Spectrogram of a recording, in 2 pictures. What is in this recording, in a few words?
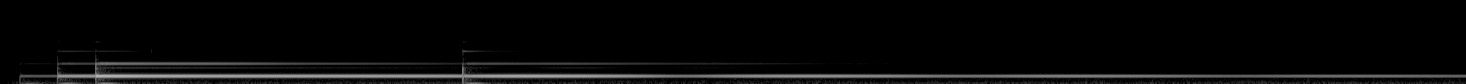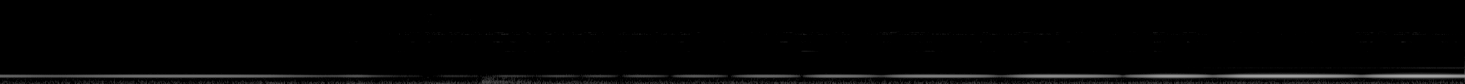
Crystal Tones Singing Bowls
